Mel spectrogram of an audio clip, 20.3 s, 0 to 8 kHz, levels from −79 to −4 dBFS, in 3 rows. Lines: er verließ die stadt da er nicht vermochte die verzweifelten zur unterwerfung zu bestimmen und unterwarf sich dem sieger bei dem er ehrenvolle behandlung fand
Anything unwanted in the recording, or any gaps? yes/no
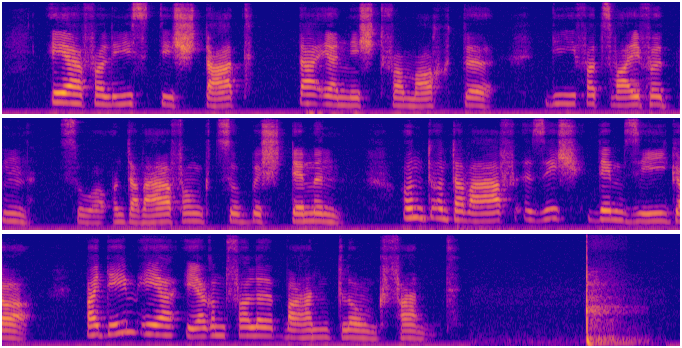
yes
